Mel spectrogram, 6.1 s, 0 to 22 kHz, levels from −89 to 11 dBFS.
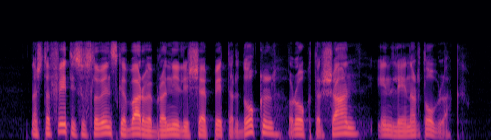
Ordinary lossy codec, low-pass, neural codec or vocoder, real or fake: none; 7.2 kHz; none; real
